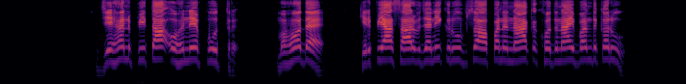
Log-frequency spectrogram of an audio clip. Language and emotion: Maithili, disgusted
